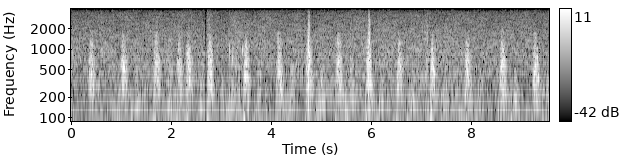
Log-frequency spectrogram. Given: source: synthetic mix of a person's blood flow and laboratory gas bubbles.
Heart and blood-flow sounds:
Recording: Doppler ultrasound of blood flow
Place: subclavian vein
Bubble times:
3.14-3.26 s: bubbles
3.31-3.46 s: bubbles
From the record:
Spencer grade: 1 (occasional bubble signal discernible with the cardiac motion signal, with majority of cardiac periods free of bubbles)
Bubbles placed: anywhere in the cardiac cycle

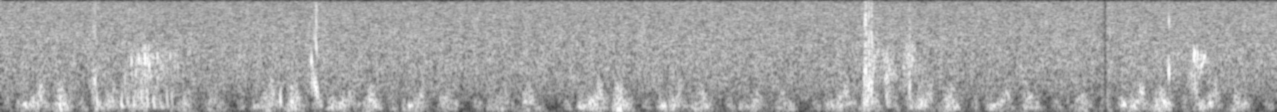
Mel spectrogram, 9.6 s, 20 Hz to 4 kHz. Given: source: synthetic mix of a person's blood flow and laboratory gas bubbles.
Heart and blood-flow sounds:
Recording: Doppler ultrasound of blood flow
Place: precordium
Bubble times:
0.67-0.79 s: bubbles
0.87-1.38 s: bubbles
2.07-2.16 s: bubbles
2.29-2.45 s: bubbles
6.45-6.92 s: bubbles
8.72-8.80 s: bubbles
8.89-9.07 s: bubbles
From the record:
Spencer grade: 2 (many but less than half of the cardiac periods contain bubble signals, singularly or in groups)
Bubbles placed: anywhere in the cardiac cycle

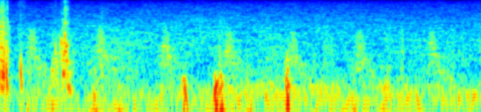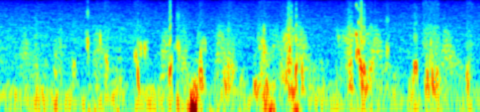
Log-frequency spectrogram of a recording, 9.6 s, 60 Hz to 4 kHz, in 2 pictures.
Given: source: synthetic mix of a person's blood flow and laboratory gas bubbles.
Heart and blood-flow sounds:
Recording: Doppler ultrasound of blood flow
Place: subclavian vein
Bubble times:
0.00-0.11 s: bubbles
0.18-0.27 s: bubbles
0.51-0.75 s: bubbles
5.52-5.57 s: bubbles
5.66-5.71 s: bubbles
5.77-5.91 s: bubbles
6.13-6.32 s: bubbles
6.46-6.62 s: bubbles
6.77-6.90 s: bubbles
7.03-7.16 s: bubbles
7.33-7.88 s: bubbles
8.16-8.56 s: bubbles
8.66-8.70 s: bubbles
8.92-9.23 s: bubbles
9.46-9.54 s: bubbles
From the record:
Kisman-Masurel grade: 332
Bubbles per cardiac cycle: rolling drumbeat, 9 or more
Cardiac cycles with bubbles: 50 to 99%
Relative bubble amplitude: moderate (0.250 to 0.450)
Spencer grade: 3 (all of the cardiac periods contain showers or single bubble signals, but not dominating or overriding the cardiac motion signals)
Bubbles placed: anywhere in the cardiac cycle

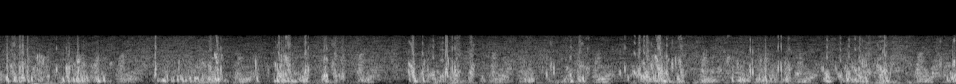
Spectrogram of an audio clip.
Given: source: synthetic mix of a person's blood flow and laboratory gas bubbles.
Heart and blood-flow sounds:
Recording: Doppler ultrasound of blood flow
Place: precordium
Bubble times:
0.03-1.16 s: bubbles
1.51-2.31 s: bubbles
2.52-2.62 s: bubbles
2.64-3.12 s: bubbles
3.20-3.46 s: bubbles
4.05-4.77 s: bubbles
4.79-4.88 s: bubbles
5.17-5.37 s: bubbles
5.42-5.58 s: bubbles
5.62-5.91 s: bubbles
6.16-6.88 s: bubbles
7.25-7.96 s: bubbles
8.20-8.95 s: bubbles
9.38-9.57 s: bubbles
From the record:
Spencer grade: 4 (maximum detectable bubble signal sounding continuously throughout systole and diastole of every cardiac period, and overriding the amplitude of the normal cardiac signals)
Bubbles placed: only in the low amplitude regions of the cardiac cycle

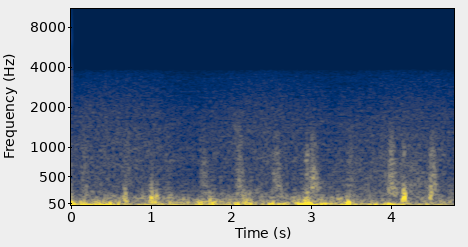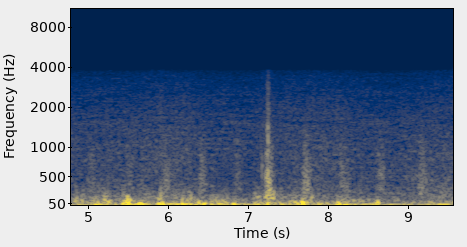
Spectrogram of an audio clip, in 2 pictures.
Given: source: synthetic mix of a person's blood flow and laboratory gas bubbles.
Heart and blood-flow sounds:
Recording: Doppler ultrasound of blood flow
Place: subclavian vein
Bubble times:
7.15-7.34 s: bubbles
From the record:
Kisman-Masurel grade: 113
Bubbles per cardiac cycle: 1 to 2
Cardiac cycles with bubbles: 1 to 10%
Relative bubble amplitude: loud (0.450 to 0.775)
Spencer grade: 1 (occasional bubble signal discernible with the cardiac motion signal, with majority of cardiac periods free of bubbles)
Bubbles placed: anywhere in the cardiac cycle

